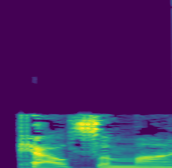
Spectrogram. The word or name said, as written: calciminer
